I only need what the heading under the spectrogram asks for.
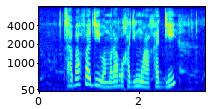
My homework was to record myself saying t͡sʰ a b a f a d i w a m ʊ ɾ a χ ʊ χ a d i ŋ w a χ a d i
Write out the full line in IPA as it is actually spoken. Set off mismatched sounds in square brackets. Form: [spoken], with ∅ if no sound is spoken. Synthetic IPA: t͡sʰ a b a f a d i w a m ʊ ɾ a χ ʊ χ a d i ŋ w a χ a d i

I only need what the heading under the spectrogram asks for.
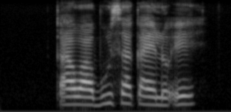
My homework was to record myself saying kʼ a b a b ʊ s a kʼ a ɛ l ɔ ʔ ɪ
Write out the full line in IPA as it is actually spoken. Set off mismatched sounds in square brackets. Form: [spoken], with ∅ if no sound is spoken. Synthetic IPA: kʼ a [w] a b [u] s a kʼ a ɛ l ɔ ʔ ɪ

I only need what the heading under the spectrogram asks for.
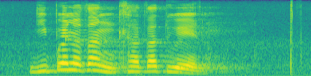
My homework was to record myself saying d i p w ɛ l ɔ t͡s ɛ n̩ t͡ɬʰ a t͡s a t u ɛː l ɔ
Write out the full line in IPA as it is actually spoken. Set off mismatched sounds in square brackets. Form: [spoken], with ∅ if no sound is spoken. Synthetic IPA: d i p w ɛ l ɔ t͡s [a] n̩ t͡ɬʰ a t͡s a t u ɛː l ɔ

